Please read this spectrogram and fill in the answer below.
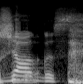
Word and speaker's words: jogos: Jogo no jogos. Jogos. Porco. Porcos. Perceberam a diferença, pessoal, de pronúncia?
